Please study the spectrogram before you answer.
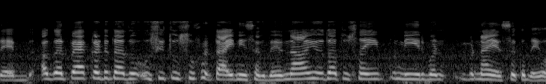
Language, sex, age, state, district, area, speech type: Dogri, female, 45-60, Jammu and Kashmir, Jammu, urban, spontaneous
